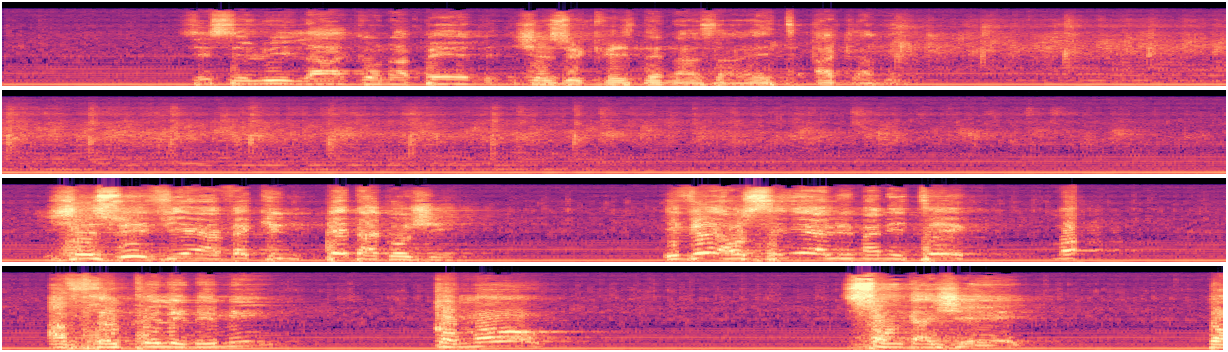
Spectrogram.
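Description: An elderly man speaks slowly with pauses into a microphone, heard through a loudspeaker.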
